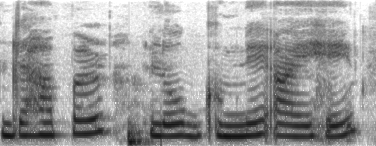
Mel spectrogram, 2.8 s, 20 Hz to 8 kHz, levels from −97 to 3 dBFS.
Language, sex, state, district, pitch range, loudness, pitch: Hindi, female, Sikkim, Gangtok, 230-260 Hz, -11 LUFS, 245 Hz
